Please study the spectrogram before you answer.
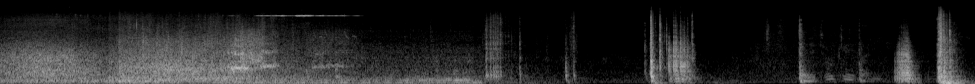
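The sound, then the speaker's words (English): A man gets out of a parked car: steady engine and cabin noise stops, followed by several sharp clunks of the car door and movement sounds, with speech present. “Pollock gets out of the car.”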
